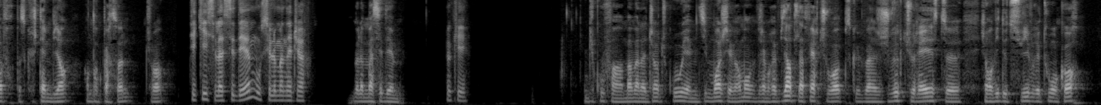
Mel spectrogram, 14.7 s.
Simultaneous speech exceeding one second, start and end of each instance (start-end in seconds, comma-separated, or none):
none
